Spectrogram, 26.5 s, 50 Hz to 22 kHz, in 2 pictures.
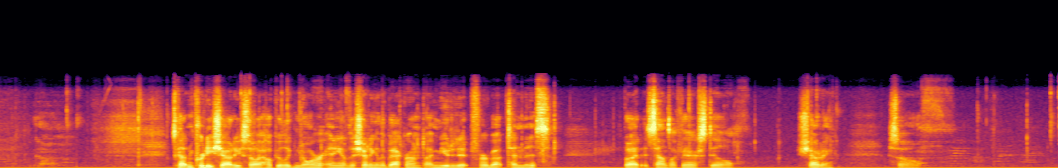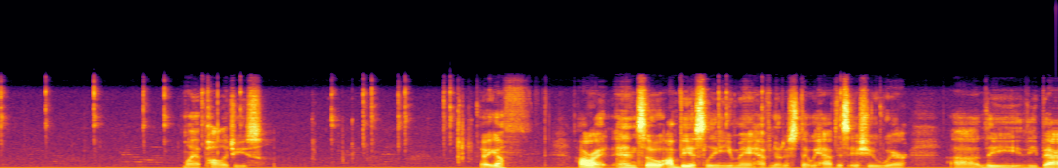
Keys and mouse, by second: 4.6 KP_1, 5.4 KP_7, 7.1 e, 9.2 r, 19.4 f, 19.9 click.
